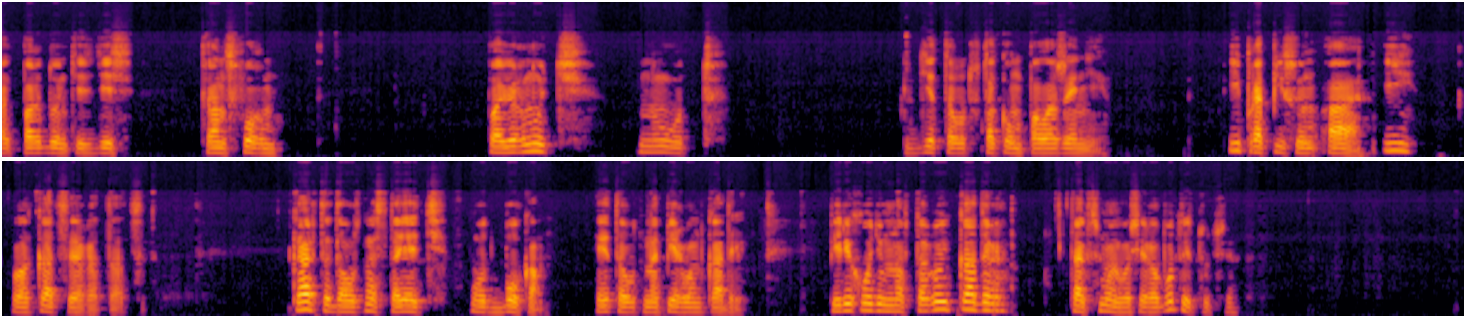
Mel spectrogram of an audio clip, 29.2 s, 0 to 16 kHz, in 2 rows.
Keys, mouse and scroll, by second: 3.2 click, 13.0 a, 13.4 i, 16.1 middle click, 17.9 KP_1, 22.5 click, 25.3 click, 29.1 click.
